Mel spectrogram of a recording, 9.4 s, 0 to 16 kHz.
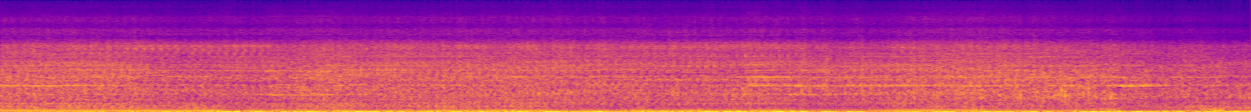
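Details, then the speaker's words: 2022 Kubota L3901 4WD hydro compact tractor diesel, 219 hours; steady diesel clatter at an even idle throughout, no misses or odd knocks: normal healthy idle. "This one has 219 hours. Cranks up, runs good."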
